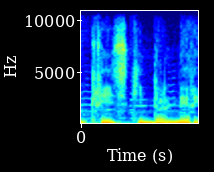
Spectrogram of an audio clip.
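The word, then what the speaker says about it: Christkindl: Et voilà comment est né, attention, la prononciation, le Christ Kindle le mhm.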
